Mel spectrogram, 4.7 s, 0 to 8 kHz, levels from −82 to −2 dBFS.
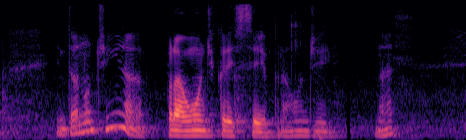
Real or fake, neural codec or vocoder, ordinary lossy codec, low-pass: real; none; MP3, 64 kbps; 7.2 kHz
